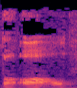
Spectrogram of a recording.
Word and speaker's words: Baal: That's the proper pronunciation. I've had a Hebrew speaker in Israel, you know, emphatically say it should be pronounced Baal.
